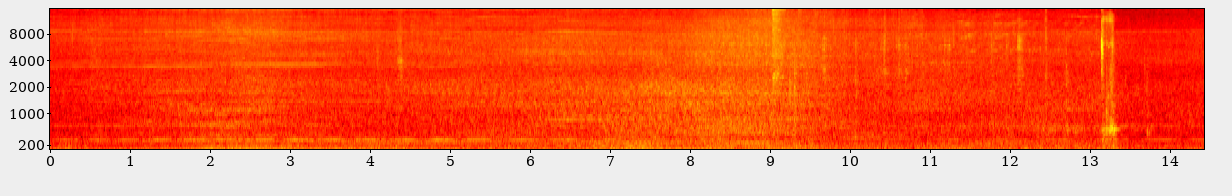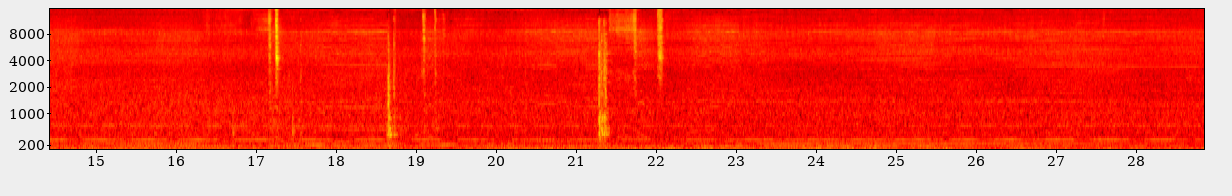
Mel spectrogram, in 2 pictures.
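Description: OM Pimespo E18 electric forklift running with a steady, slightly pulsing electric hum, which swells louder with a low rumble for roughly the first ten seconds. From about halfway on there are four or five sharp metallic clanks, a few seconds apart.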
